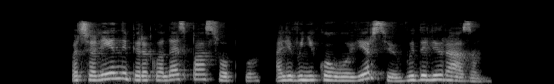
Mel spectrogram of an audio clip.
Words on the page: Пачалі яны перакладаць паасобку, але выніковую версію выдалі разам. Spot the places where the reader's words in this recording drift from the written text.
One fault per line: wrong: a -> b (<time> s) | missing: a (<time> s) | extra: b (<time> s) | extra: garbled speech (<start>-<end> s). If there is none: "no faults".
no faults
